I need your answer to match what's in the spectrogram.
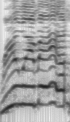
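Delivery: play-acted, very high, hysterical laughing. Retelling Lestat showing up right after the bite: imitating Lestat laughing hysterically.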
